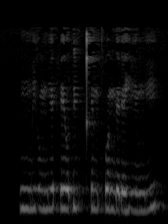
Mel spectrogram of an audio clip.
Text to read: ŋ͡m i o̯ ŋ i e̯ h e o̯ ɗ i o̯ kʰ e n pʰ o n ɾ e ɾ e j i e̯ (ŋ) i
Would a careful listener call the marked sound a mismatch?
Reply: no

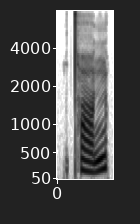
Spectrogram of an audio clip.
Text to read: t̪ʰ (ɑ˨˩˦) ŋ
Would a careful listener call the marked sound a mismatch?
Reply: no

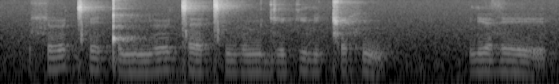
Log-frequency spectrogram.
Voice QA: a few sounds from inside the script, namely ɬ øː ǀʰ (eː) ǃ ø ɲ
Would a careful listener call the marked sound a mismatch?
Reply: no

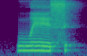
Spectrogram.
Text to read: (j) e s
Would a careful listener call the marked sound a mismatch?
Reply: yes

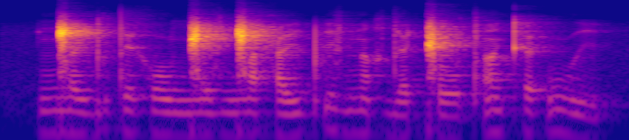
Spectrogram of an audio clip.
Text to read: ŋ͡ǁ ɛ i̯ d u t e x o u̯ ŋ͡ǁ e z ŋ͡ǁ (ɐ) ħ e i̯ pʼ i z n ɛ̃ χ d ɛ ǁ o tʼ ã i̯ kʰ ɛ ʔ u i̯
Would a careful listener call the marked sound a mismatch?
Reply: no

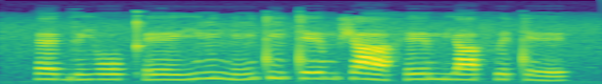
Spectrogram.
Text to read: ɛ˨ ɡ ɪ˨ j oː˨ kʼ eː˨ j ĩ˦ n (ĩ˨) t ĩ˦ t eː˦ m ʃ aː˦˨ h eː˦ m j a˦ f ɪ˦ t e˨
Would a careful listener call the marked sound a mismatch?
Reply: yes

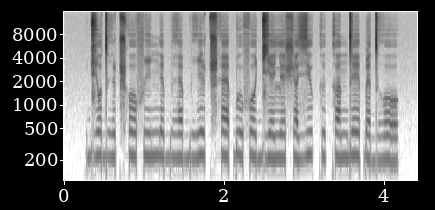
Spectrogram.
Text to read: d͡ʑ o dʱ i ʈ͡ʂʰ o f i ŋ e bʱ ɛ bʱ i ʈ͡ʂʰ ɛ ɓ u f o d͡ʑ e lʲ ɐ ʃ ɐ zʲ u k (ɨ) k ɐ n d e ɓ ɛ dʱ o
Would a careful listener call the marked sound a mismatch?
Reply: no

